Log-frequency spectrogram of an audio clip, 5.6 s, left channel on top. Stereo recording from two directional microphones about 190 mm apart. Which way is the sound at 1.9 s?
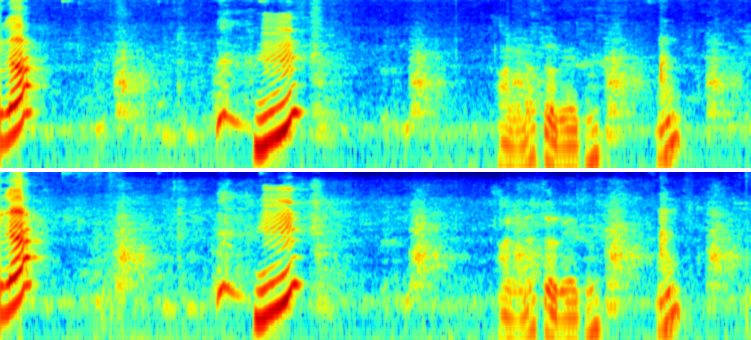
5° left (ahead or behind).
